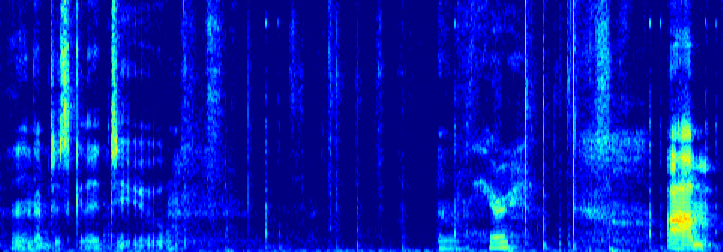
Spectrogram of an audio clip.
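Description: Keyboard keys click as someone types.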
